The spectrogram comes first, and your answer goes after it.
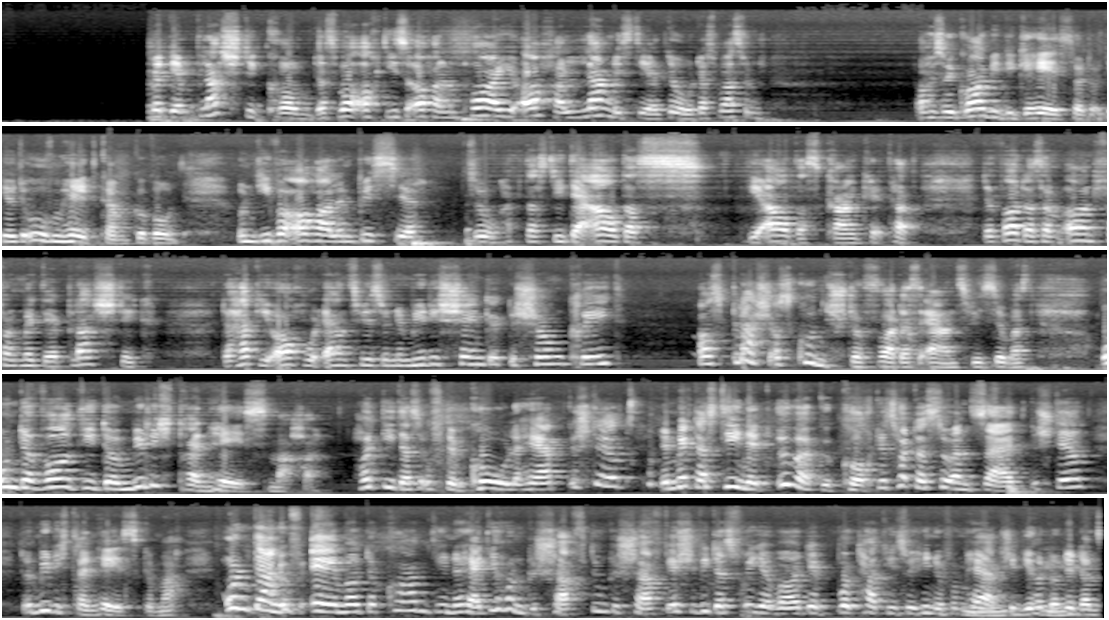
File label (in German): inseldialekt; louisendorf; sprache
